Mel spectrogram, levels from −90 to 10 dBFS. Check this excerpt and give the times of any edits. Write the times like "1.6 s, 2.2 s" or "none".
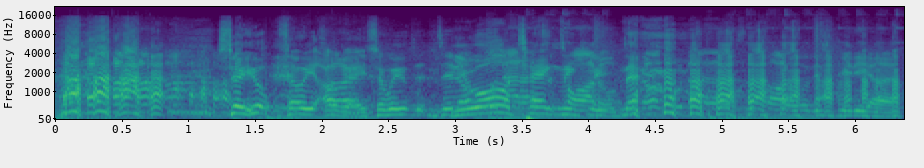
none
